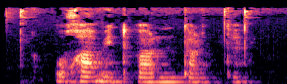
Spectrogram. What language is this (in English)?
Uzbek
